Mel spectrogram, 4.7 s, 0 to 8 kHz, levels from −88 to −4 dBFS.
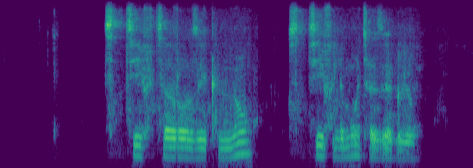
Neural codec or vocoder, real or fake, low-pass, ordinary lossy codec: none; real; 7.2 kHz; Opus, 24 kbps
